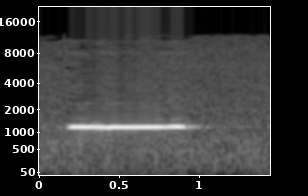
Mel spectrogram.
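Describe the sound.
A single steady, clear whistle tone made by sucking in air, held for under a second, fairly loud, with no talking around it.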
